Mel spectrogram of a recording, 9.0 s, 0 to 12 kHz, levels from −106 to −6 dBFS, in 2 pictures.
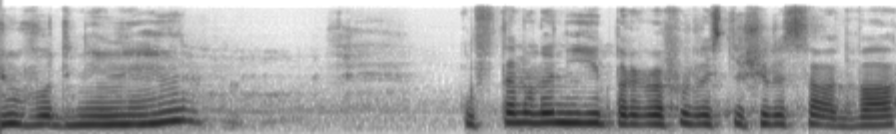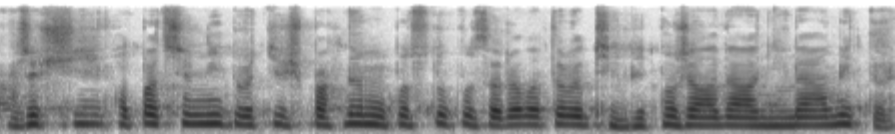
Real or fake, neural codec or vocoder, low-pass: fake; autoencoder, 22.05 kHz, a latent of 192 numbers a frame, VITS, trained on one speaker; 9.9 kHz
